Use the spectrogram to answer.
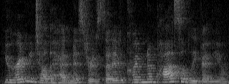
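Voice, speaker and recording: A woman voicing a kind, patient female schoolteacher in a children's storybook, gentle and questioning. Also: medium pitch, very animated, moderate pace, reverberant, a little hiss or hum. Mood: reassuring. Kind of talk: children's storybook read aloud.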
